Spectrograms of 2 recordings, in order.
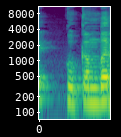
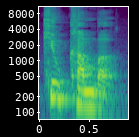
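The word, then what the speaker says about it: cucumber: इसको हम आम तौर पे कुकम्बर बोलते हैं, जो कि गलत है। इसकी दुरुस्त प्रोनाउंसिएशन है क्यूकम्बर। क्यूकम्बर, क्यूकम्बर।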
